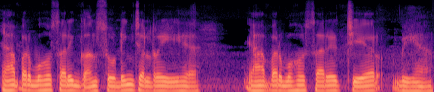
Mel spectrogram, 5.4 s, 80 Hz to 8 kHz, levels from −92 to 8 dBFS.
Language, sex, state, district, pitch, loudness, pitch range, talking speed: Hindi, male, Jharkhand, Palamu, 115 Hz, -15 LUFS, 110-120 Hz, 175 wpm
